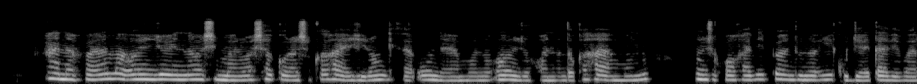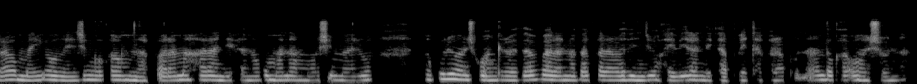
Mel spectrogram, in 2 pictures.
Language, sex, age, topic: Oshiwambo, female, 18-24, agriculture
